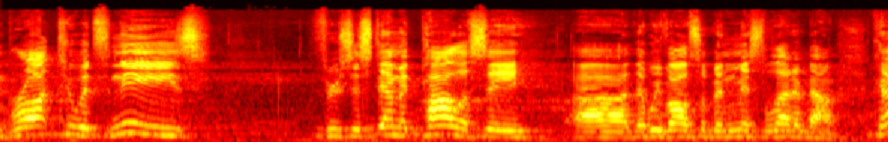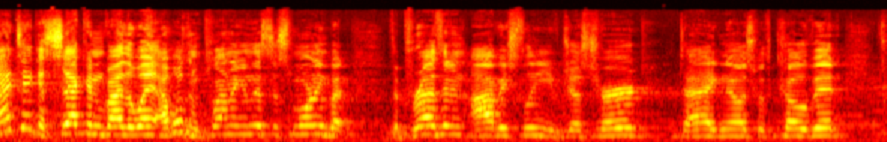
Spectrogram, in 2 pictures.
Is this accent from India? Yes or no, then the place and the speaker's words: no; Canada; also born or lived in Michigan, United States; now in United States; Now, I was born in Michigan. I was born in Michigan. I was raised in Canada a lot of my life, sorry.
